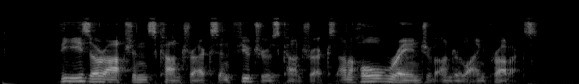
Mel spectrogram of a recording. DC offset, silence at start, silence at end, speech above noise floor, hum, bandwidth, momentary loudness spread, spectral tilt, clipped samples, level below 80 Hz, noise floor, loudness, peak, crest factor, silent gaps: under 0.1%; 0.05 s; 0.4 s; 37 dB; none; 10 kHz; 12 LU; -3 dB/octave; under 0.1%; -74 dBFS; -74 dBFS; -36 LUFS; -14 dBFS; 22 dB; none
